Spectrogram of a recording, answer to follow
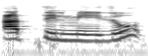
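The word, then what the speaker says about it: التلميذ: যেমন তিলমিজুন আতলমিজু উচ্চারণটা হবে আতলমিজু।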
